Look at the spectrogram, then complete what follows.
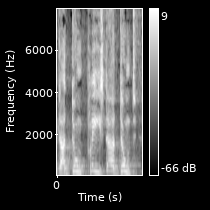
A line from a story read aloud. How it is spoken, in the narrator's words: my boys near cried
